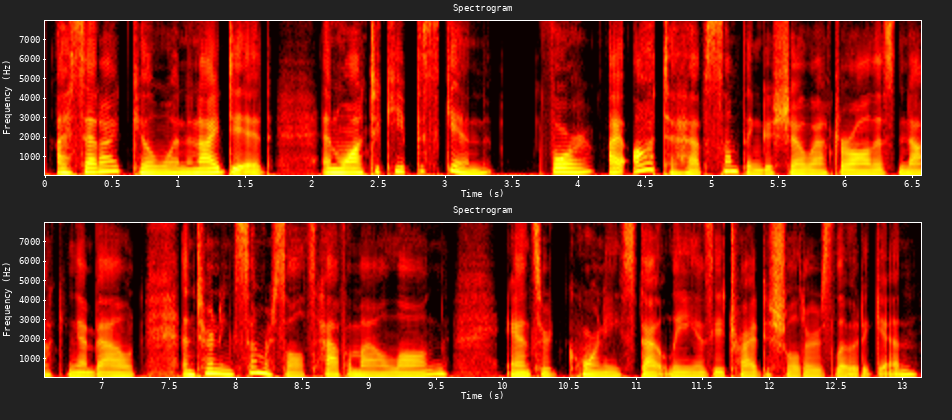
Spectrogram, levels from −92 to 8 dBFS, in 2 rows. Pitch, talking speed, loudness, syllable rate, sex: 185 Hz, 205 wpm, -20 LUFS, 5.3 syllables/s, female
